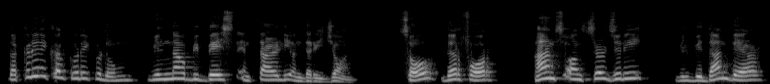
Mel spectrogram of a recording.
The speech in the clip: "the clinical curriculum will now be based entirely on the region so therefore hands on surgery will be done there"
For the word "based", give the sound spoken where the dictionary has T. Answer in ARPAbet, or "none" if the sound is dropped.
T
